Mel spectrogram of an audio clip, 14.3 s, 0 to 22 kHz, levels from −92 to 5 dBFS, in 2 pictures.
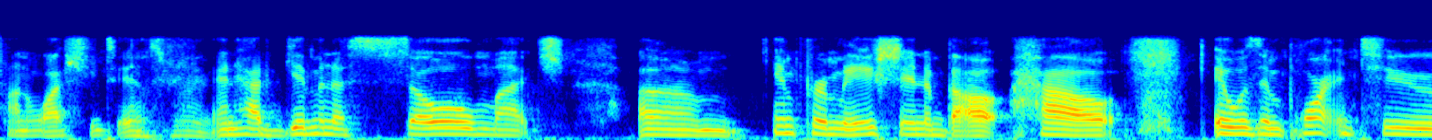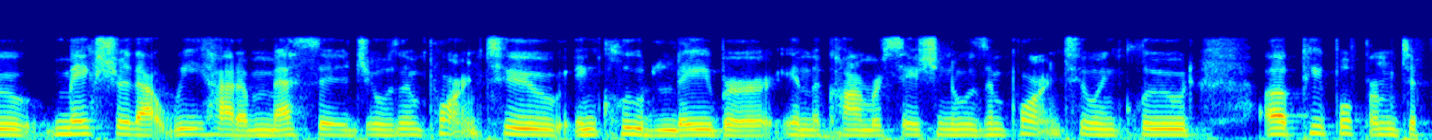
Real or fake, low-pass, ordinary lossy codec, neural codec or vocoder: fake; 7.2 kHz; Opus, 16 kbps; codec, 16 kHz, 16 kbps, FunCodec, trained on LibriTTS, 50 frames a second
